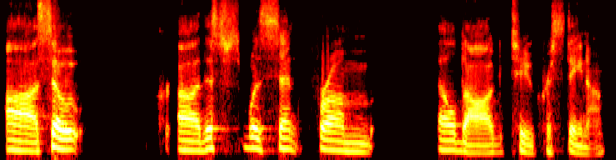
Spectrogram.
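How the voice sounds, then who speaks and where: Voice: mid-range voice, animated, takes it slowly, dry recording. A co-host chatting casually and reading screenshots aloud, with sarcastic asides. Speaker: co-host doing dramatic readings.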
